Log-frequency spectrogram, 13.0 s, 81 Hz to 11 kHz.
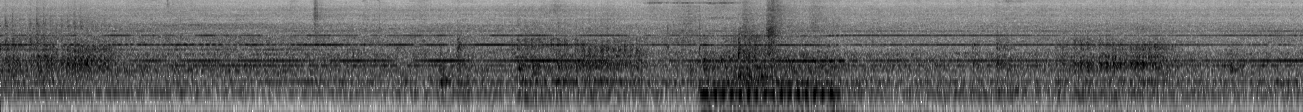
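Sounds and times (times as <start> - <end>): machine motor whine: 6.6 - 9.2.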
